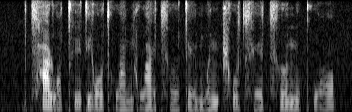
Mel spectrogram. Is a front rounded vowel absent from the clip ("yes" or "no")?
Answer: yes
